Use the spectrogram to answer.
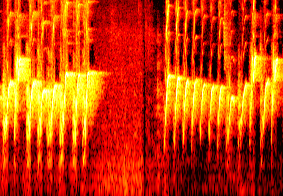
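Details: Asian fairy-bluebird song used for training birds: fast rising-falling whistled notes, a quiet gap of over a second, then the rapid notes start again with occasional higher phrases.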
